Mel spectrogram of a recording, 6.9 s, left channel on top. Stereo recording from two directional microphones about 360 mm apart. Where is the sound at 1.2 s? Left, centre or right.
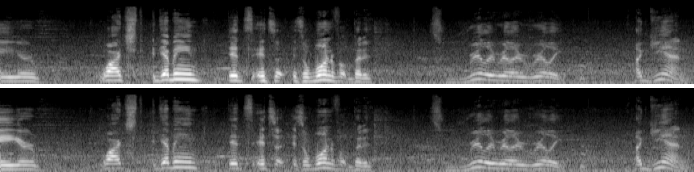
Left.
